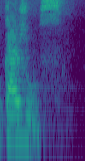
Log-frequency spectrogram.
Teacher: a última sílaba de cajus é a tônica, é a mais forte. Ela é classificada como oxítona.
